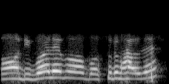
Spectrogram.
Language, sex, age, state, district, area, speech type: Assamese, female, 30-45, Assam, Golaghat, rural, conversation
